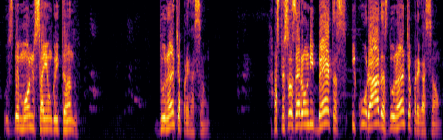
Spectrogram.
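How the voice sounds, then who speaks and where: A pastor delivers a sermon in a notably high voice. He hammers phrases through repetition and leads the congregation in call-and-response. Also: lively intonation, measured pace, long pauses.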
